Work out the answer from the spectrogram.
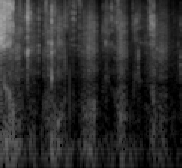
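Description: Crunchy biting and chewing of tangy barbecue potato chips: a string of crisp, brittle crunches in a loose rhythm, the first bite loudest and the following chews slightly softer.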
